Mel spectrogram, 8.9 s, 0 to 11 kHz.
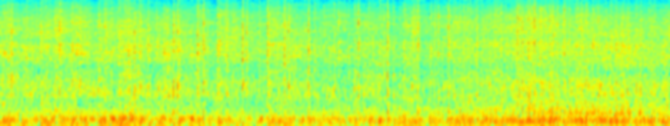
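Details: No-prep drag-racing stick-shift V8 after new PAC valve spring install: previously run on four plugs, now all eight plug wires on, headers still cold on one side. Steady, even rumble, no stumble through idle and light revs. Valve springs seem okay; distributor index/rotor button fix expected to cure the misfire.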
